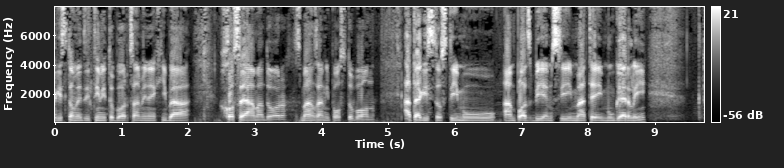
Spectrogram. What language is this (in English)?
Slovak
